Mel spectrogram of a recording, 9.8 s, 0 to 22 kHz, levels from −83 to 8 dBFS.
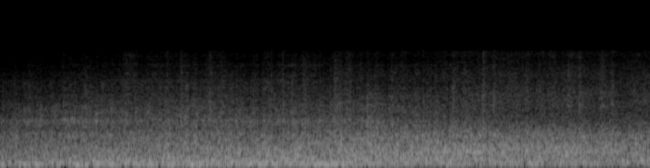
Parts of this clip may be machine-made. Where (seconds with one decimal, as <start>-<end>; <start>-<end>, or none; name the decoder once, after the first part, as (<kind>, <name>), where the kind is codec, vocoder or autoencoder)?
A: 0.0-4.9 (vocoder, BigVGAN v2); 5.6-9.8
